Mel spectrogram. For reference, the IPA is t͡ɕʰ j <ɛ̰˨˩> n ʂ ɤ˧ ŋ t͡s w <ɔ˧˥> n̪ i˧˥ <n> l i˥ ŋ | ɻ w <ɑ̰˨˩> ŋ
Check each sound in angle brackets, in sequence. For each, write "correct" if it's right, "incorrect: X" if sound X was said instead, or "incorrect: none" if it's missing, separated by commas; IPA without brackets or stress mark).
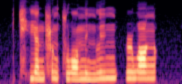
incorrect: ɛ˧˥, correct, incorrect: ŋ, incorrect: ɑ˥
